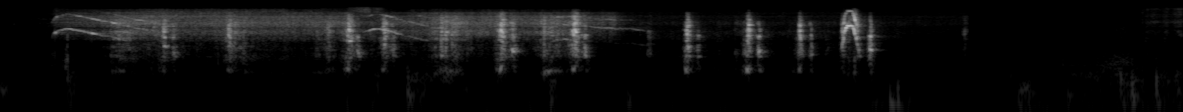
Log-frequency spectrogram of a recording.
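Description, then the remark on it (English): High, thin squealing whistles from a tapir, a sustained warbling squeal for several seconds followed by a series of short, sharp chirps, loud with no voices. “Animal of the week. Tapir.”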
